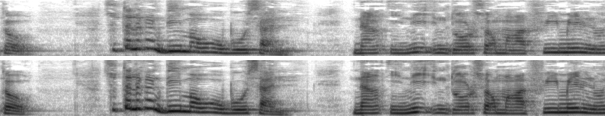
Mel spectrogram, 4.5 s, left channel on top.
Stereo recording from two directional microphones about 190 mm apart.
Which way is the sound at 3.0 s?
40° right (ahead or behind).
